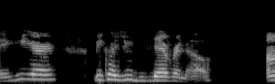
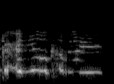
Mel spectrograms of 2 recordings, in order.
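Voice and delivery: much higher, fast, shouted plea; exasperated yell; faster than usual. Retold or imitated. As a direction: shout at mom to get out here now, half crying. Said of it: "I'm like".

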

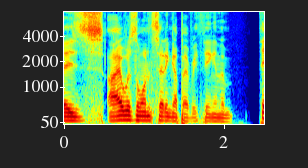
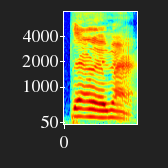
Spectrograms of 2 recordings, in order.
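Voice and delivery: high, slow, whiny mock of a rude girl; mocking drunk girl; 9 semitones higher, 4 dB louder, slower than usual. Mimicking the rude girl on the beach, whiny and high. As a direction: drag it out like a snotty drunk girl. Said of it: "And she's like".

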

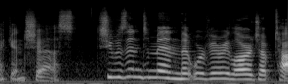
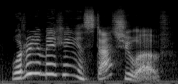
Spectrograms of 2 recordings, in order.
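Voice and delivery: higher, curious husband voice; husband asking; 12 semitones higher, 4 dB louder than usual. Acted. Husband curious about wife's potato statue, higher voice. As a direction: ask it like a puzzled big man.

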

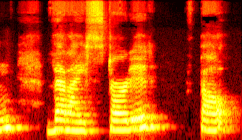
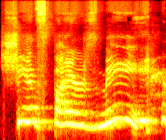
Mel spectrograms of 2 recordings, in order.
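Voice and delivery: slow, higher, laughing through tears; real emotional laugh, drawn out and pitched up; tearful laugh; 7 semitones higher, 4 dB louder, much slower than usual. Real, not acted. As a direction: laugh it out while fighting back tears. Moved by a dying friend's message.

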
